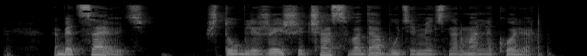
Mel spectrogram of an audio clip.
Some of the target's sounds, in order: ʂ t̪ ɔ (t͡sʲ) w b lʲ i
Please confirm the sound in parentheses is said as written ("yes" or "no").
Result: no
